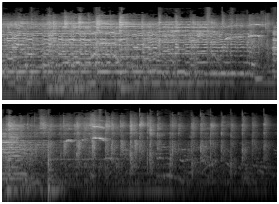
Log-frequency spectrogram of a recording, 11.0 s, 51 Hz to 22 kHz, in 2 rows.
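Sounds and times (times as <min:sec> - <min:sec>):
people talking: 0:08.5 - 0:11.0.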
